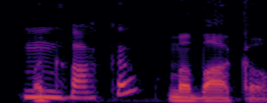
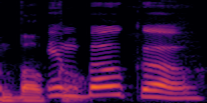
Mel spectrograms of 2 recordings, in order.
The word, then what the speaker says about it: Mboko: Vicky, pronounce her last name for me. Mbako? Mbako. Mbako? Mbako. Mboko.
